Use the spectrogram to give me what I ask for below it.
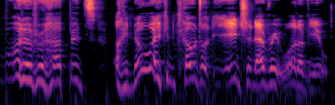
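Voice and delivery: put-on slow, high, solemn anime girl. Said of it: "Kuze's tone grew more solemn".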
